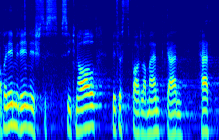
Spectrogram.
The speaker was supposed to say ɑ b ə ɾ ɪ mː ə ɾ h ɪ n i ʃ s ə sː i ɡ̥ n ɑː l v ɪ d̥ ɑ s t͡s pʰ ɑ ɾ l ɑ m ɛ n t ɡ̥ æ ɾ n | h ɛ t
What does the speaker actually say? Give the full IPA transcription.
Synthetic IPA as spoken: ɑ b ə ɾ ɪ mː ə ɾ h ɪ n ɪ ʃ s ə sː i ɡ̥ n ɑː l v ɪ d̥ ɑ s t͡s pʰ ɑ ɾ l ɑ m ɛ n t ɡ̥ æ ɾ n | h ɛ t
